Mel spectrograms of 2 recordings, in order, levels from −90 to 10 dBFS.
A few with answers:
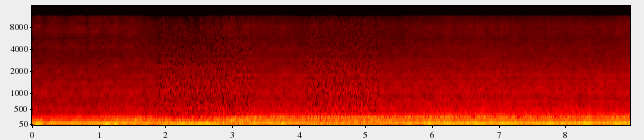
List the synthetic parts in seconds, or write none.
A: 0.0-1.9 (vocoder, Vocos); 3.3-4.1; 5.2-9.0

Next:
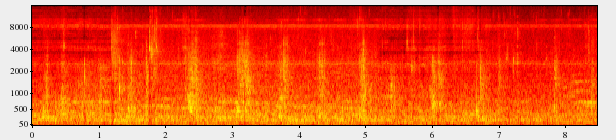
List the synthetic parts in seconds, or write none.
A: 0.0-1.2 (codec, SNAC); 5.2-6.8

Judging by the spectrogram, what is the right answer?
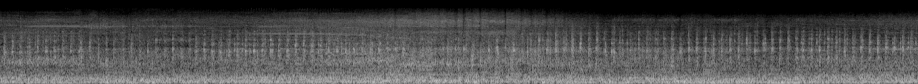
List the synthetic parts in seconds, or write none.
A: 0.8-1.9 (codec, SNAC); 4.1-8.0

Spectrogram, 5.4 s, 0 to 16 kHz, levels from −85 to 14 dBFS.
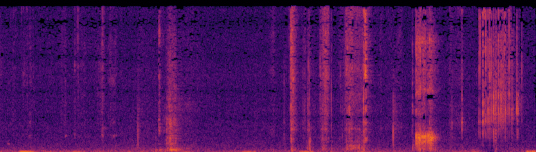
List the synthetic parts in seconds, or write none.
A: none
